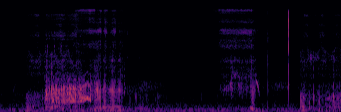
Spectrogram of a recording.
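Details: Three sleeping pugs: rattling snores and snorts with overlapping breaths and a brief faint squeak; snoring.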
